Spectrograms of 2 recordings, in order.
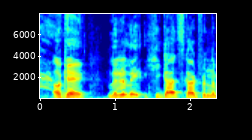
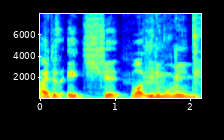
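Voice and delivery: usual speaking voice

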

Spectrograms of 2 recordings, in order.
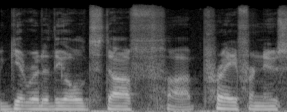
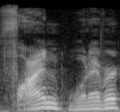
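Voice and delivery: mock-sarcastic tone; 3 semitones higher, 8 dB louder than usual. The speaker retells his sponsor's answer when asked about his progress, imitating sarcasm. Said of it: "he was very sarcastic".

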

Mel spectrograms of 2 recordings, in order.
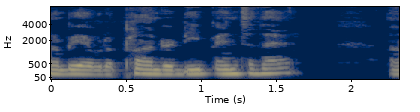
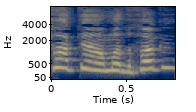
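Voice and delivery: very high-pitched, loud, hard-cussing outburst; 13 semitones higher, 7 dB louder than usual. Retelling an uncle's reply about his hair: imitating Uncle Greg cussing like Samuel L. Jackson. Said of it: "That's how he talk, like Samuel L. Jackson".

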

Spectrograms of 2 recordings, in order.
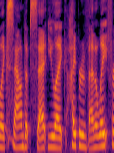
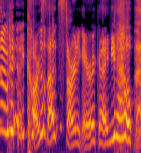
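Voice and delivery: loud, high fake sobbing with put-on hyperventilating; 8 semitones higher, 6 dB louder than usual. Demonstrating how to sound upset when asking Erica for help, fake crying. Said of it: "makes you sound like you've been crying for hours".

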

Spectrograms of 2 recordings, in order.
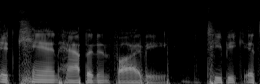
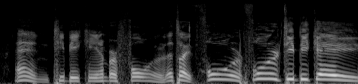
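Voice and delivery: slow, booming vampire count voice; 11 semitones higher, 10 dB louder than usual. Introducing TBK number four, which involves a vampire, in a vampire count voice. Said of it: "I'm doing the count voice".

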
